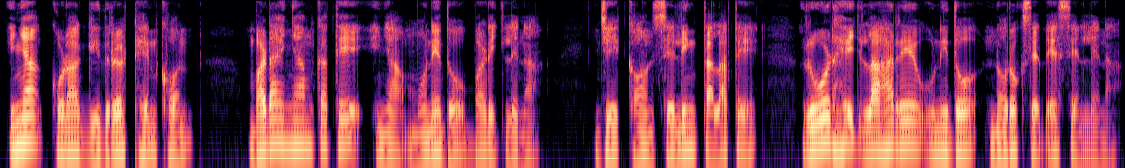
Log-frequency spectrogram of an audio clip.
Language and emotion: Santali, sad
